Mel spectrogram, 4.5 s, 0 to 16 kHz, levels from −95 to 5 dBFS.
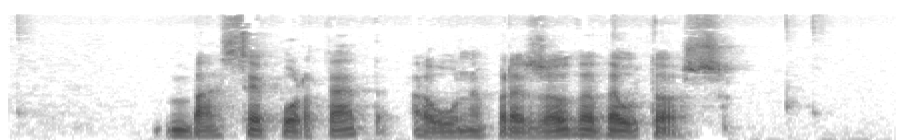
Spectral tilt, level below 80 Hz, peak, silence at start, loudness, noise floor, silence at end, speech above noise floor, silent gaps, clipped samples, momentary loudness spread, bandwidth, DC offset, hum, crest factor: -5.5 dB/octave; -52 dBFS; -10 dBFS; 0.85 s; -29 LUFS; -74 dBFS; 0.85 s; 45 dB; none; under 0.1%; 7 LU; 11.5 kHz; under 0.1%; none; 20 dB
